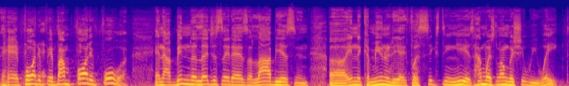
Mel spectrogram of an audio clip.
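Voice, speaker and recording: In a Louisiana accent, a man with a dark, mellow tone and a fairly high pitch speaks at a moderate pace, his pitch varying in the ordinary way. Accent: southern US (Louisiana). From Louisiana, Lafayette. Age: 40s. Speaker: state legislator. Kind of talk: interview.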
